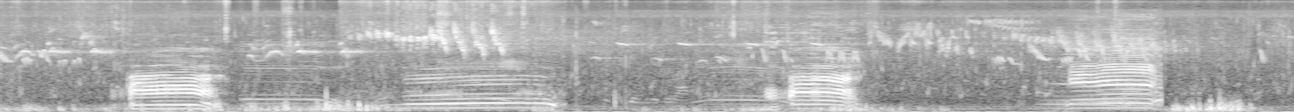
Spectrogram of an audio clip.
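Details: Cows grazing in a big rice field give four moos, varying from short nasal calls to a long, low lowing, with quiet stretches of rustling and faint birdsong between them.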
